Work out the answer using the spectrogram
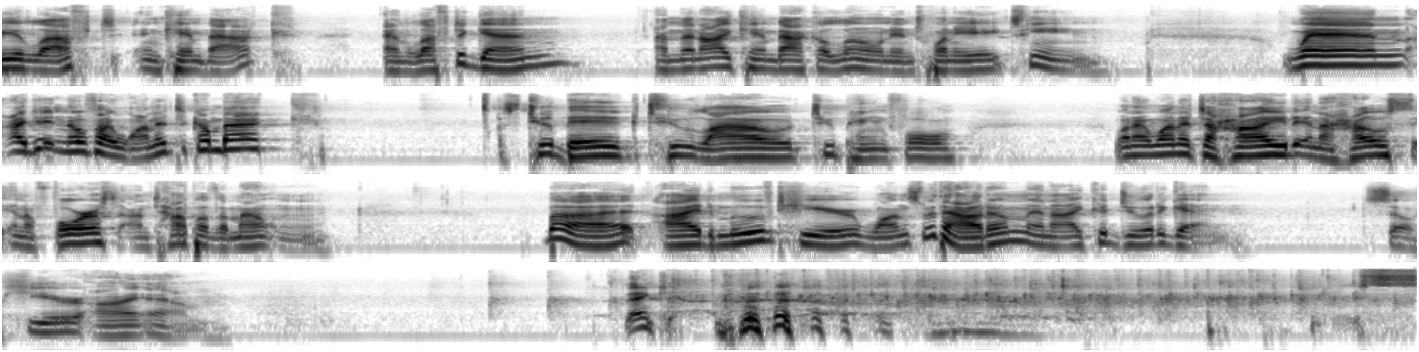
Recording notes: a live lit and music series recorded at Martyrs in Chicago's North Center neighborhood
